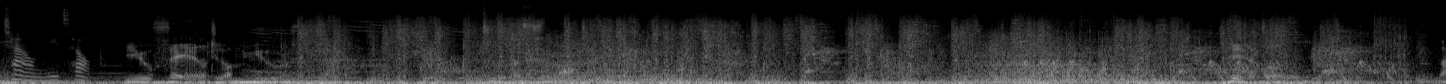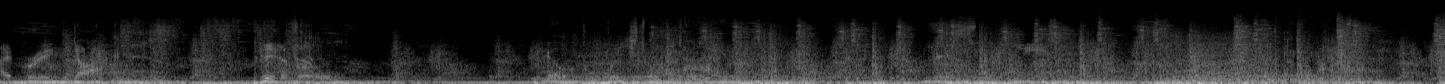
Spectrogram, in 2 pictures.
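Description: Game spell effects and attacks crackle and clash throughout.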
